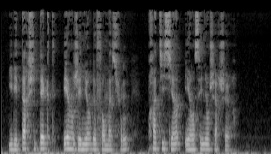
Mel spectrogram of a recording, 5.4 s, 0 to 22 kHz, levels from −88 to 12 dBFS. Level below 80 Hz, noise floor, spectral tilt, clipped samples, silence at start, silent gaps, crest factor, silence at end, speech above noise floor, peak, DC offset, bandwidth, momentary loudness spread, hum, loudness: -46 dBFS; -42 dBFS; -4 dB/octave; under 0.1%; 0 s; none; 18 dB; 0.1 s; 21 dB; -2 dBFS; under 0.1%; 17 kHz; 10 LU; none; -20 LUFS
